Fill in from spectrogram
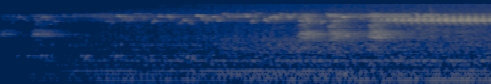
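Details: Bald eagle giving a rapid series of thin, high, piping notes that build in the last two seconds, preceded by faint scattered chirps over a steady low background hum.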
